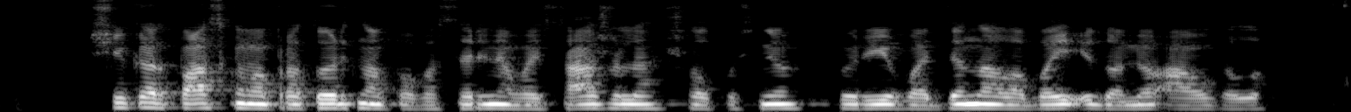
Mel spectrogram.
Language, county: Lithuanian, Telšiai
